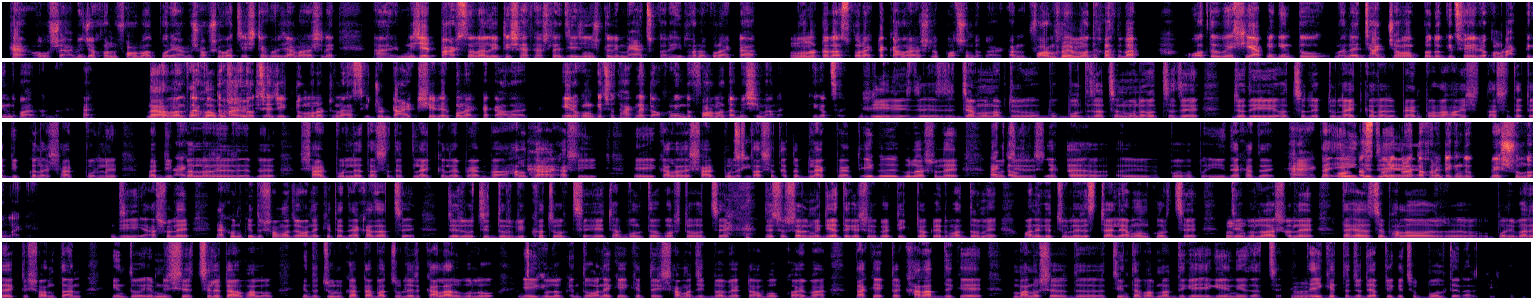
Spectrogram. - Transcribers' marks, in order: tapping; laughing while speaking: "ফরমাল এর মধ্যে হয়তোবা"; chuckle; chuckle
- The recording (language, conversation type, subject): Bengali, podcast, তোমার স্টাইলের সবচেয়ে বড় প্রেরণা কে বা কী?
